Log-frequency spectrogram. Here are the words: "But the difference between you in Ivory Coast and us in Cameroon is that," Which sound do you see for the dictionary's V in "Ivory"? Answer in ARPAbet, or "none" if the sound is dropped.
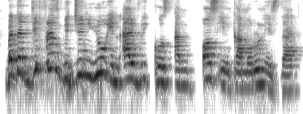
V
